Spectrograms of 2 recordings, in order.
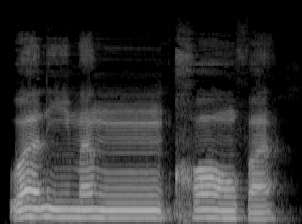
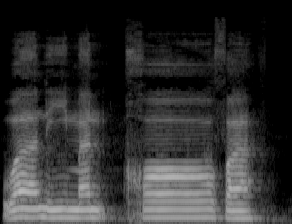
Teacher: termasuk huruf hallet maka disini dihukumi izhar halqi cara membacanya adalah tidak boleh dibaca dengung harus dibaca jelas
